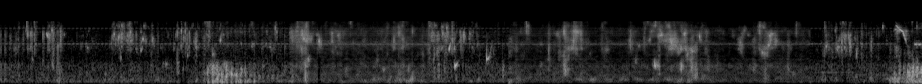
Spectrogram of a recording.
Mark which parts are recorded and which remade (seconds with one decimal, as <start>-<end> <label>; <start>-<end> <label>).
0.0-2.9 recorded; 2.9-4.3 remade; 4.3-5.1 recorded; 5.1-8.1 remade; 8.1-9.2 recorded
